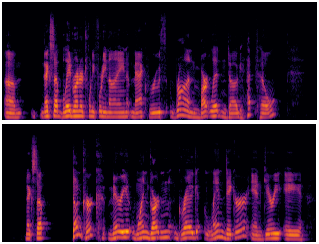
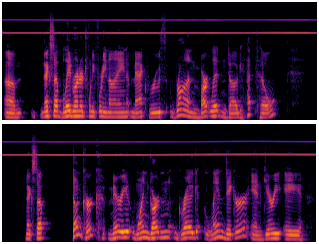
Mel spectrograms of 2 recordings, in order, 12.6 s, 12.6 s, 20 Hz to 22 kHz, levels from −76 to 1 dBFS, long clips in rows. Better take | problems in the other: first | high-pitched whine; loud; throughout; 7.5 kHz, 6 dB below the speech

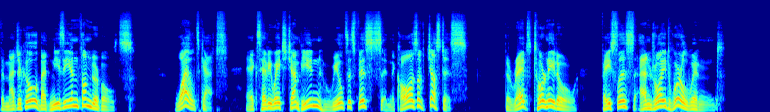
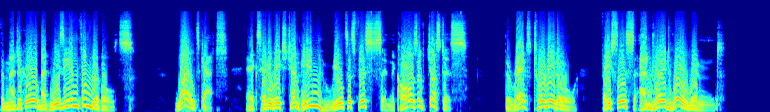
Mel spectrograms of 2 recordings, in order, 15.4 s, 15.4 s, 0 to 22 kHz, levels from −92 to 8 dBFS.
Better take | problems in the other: first | distortion; heavy; 21% of the sound clipped

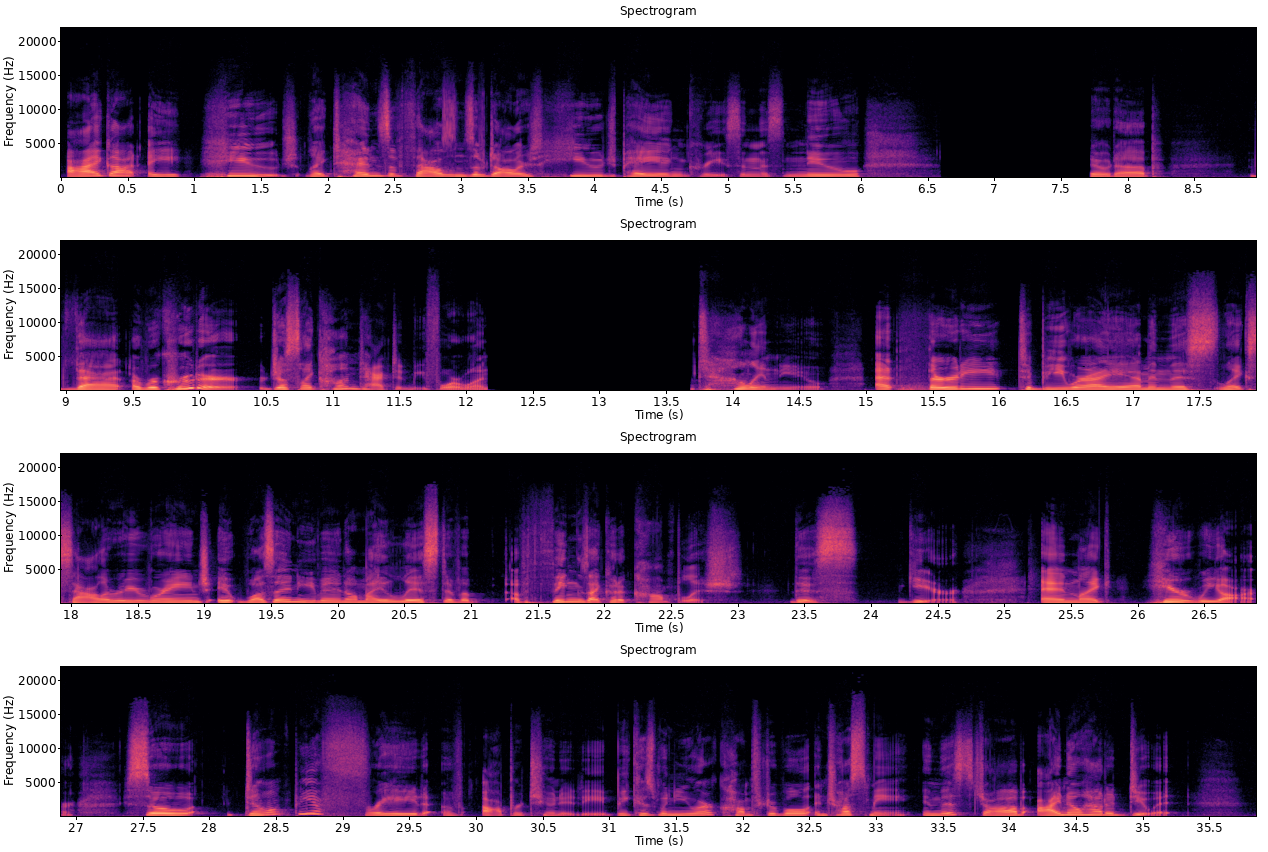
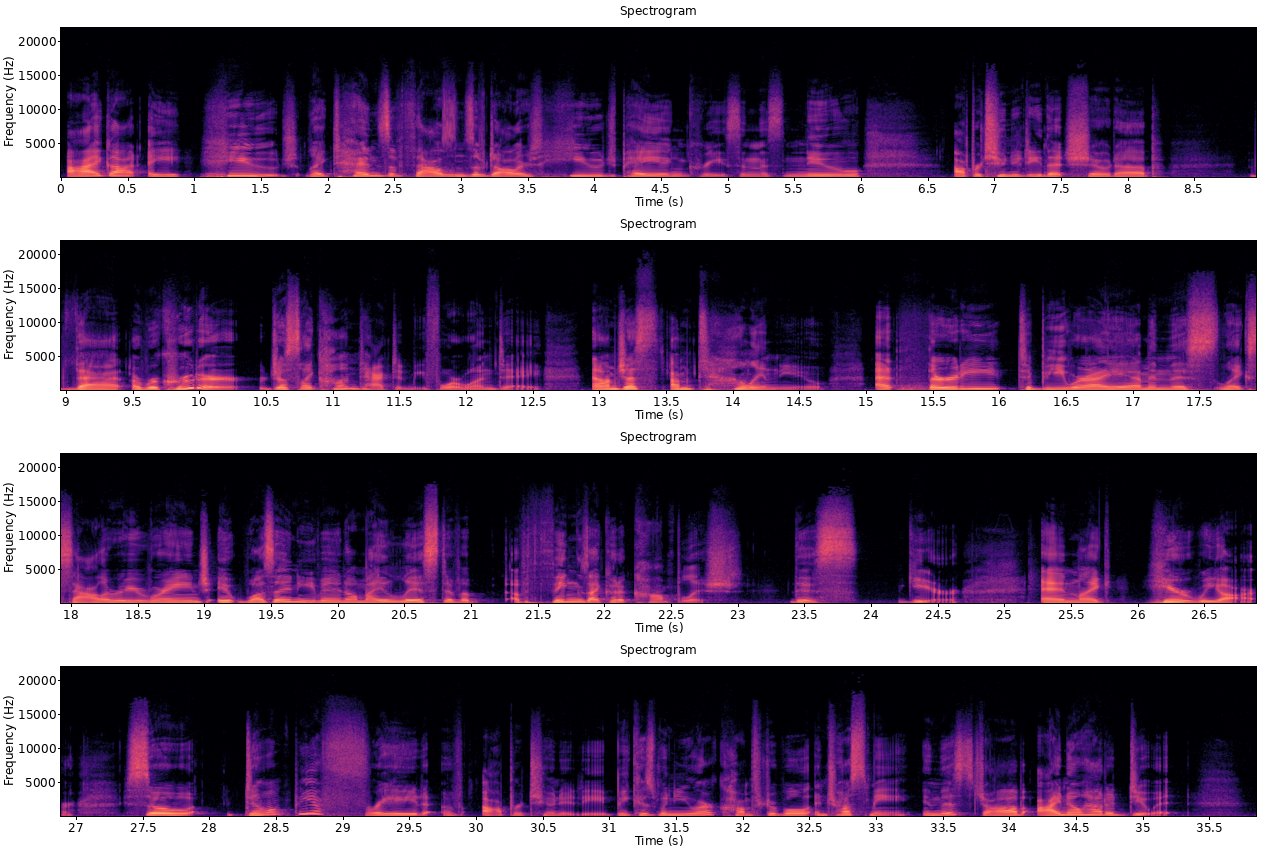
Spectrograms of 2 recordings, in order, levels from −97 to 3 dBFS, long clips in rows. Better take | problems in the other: second | audio cutting out; at 6.5 s for 1 s and at 12 s for 1.5 s

